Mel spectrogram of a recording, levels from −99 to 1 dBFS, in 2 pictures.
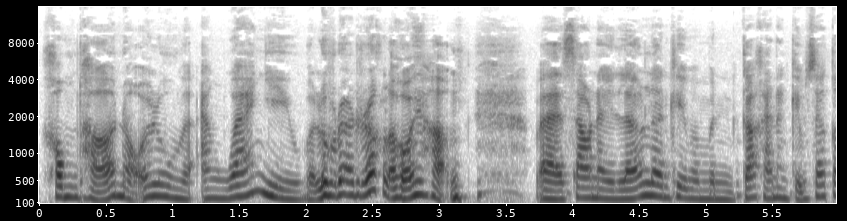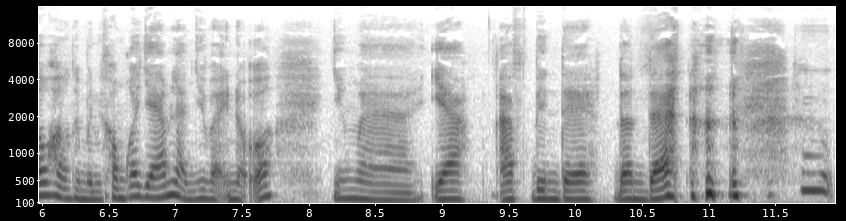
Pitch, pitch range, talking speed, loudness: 180 Hz, 160-215 Hz, 235 wpm, -29 LUFS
